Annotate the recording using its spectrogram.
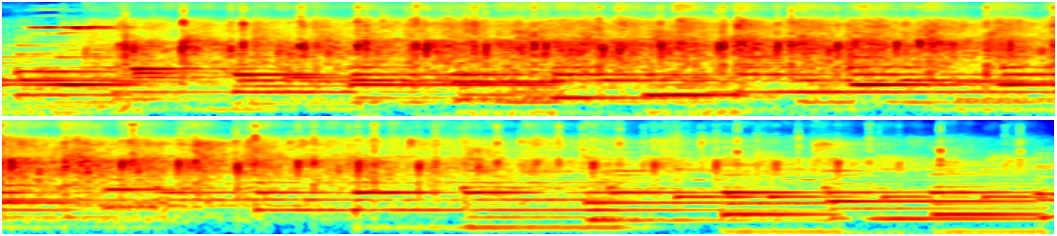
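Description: Background music of slow held notes over a crowd applauding; the clapping rises about half a second in and dies away near the end.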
